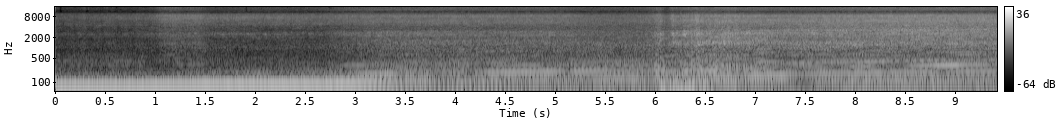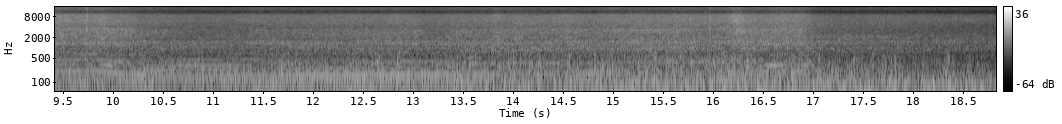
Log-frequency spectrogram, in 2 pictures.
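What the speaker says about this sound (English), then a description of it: "This is cool to be driving something with a big block. Even though it's like it's just a crappy 400." A Mopar car with a big-block 400 V8 is being driven, heard from inside the cabin. Its loud, deep engine rumble rises and falls steadily as it pulls through the gears.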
